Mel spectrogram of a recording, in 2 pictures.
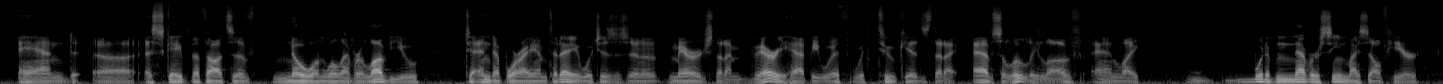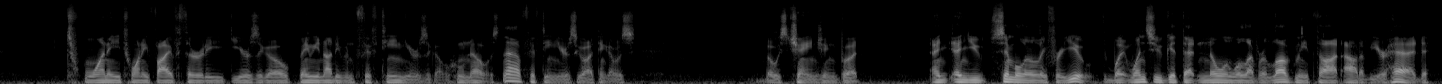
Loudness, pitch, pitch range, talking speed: -35 LUFS, 90 Hz, 85-105 Hz, 190 wpm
